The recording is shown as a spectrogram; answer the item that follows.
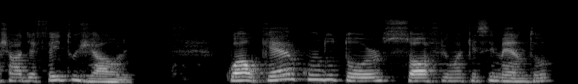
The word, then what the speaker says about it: Joule: Se escreve Joule, mas a gente fala Joule, tá?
